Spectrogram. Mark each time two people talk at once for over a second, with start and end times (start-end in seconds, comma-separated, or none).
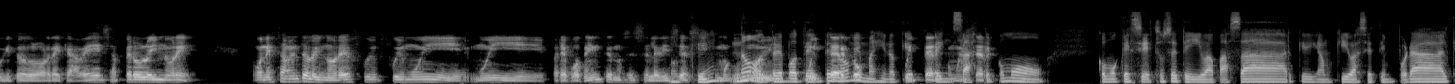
6.7-10.0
